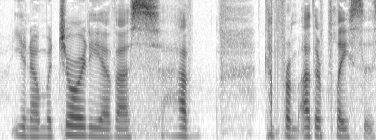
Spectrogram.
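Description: A woman speaks with an American accent at fairly low pitch. Her intonation is monotone and flat. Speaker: guest speaker, refugee sharing her faith story. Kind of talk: personal testimony to a youth group.

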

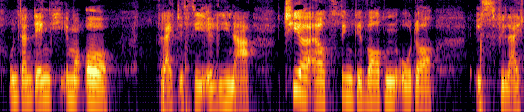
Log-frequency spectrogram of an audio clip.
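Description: A woman speaks with a plain, everyday voice. Her pitch is medium and her pace moderate. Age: 60s. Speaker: primary school teacher. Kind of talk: interview.

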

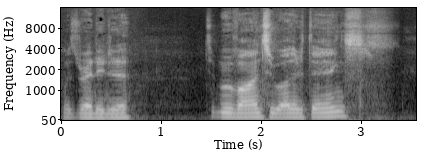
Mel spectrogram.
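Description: A man is speaking. His pitch is medium. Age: 30s. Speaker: entrepreneur running a merch company. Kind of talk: casual chat.

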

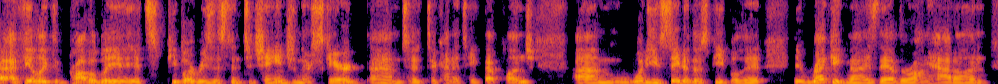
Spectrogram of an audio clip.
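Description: A man speaks at a medium pitch and moderate pace, with ordinary pitch variation. He has an ordinary speaking voice. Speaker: podcast host. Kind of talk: interview.

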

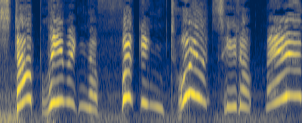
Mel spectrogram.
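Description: In a put-on character voice, the speech comes squeaky and extremely high-pitched at a fairly slow pace. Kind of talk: casual, complaining.

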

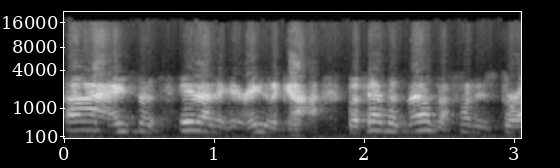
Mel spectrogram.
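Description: Speaking very fast with an American accent, the voice comes through noticeable background noise. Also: man. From US South, southern West Virginia coal fields. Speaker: museum founding board member, retiree. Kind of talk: interview, casual chat. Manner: halting, frequent fillers.

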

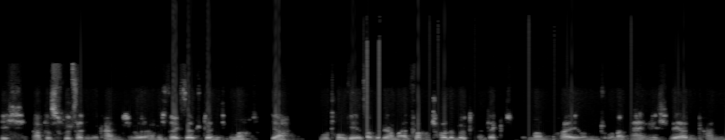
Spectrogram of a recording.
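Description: A man speaks at a fairly quick pace with hardly any pauses. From Ruhr area, Germany (Recklinghausen). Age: 30s. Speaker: podcast host, self-employed father. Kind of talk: casual chat.

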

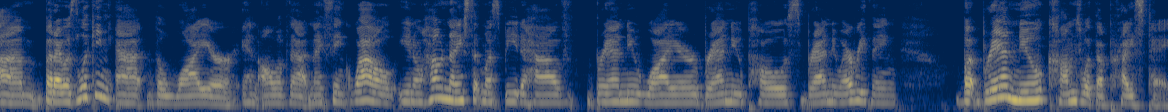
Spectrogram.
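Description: A woman with an American accent talks at a moderate pace in an unremarkable speaking voice, her pitch fairly low with ordinary pitch variation. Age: 40s. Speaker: podcast host and cattle rancher. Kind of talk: casual monologue.

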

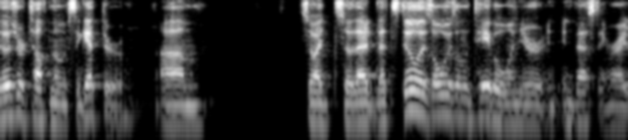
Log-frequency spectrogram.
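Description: Lively intonation from a man with an ordinary speaking voice. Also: medium pitch for a man, fairly quick pace. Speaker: podcast host, financial advisor. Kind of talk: casual chat, financial talk.

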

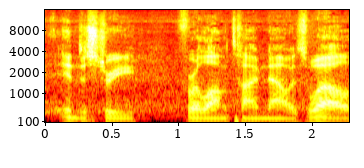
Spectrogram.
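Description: Noticeable background noise sits behind a man with a fairly low pitch. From Bermuda. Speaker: fintech company CEO. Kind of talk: conference panel discussion. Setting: conference stage with audience.

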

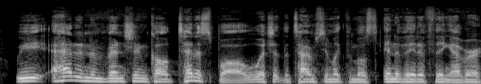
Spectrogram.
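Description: A man's unremarkable speaking voice with an American accent, moderate pace and ordinary pitch variation, in a dry, close sound with no echo. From North Carolina. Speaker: improv comedian and actor. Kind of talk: casual chat.

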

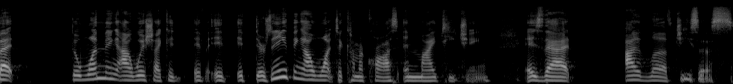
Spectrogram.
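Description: A woman's normal speaking voice at medium pitch, moderate pace and ordinary pitch variation, on a very clean recording with a silent background and a dry, close sound without echo. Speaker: women's minister. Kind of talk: sermon. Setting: stage with audience.

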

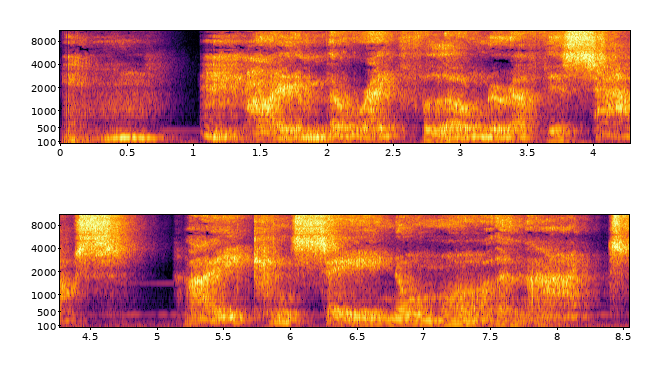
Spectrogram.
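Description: Through a strong echo and clear background music, a man puts on a character voice at a fairly high pitch, moving at a very slow pace with very wide pitch swings. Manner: haughty, guarded.

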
